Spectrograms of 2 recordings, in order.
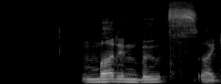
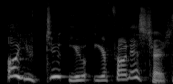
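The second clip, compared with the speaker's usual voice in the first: surprised; 3 dB louder than usual. Acted. Mock surprised phone voice.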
